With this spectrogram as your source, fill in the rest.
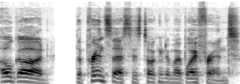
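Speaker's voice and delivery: frightened, alarmed, terrified outburst. Retelling a character spotting her boyfriend with the princess: imitating a terrified character. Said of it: "immediately has a terrified look on her face".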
